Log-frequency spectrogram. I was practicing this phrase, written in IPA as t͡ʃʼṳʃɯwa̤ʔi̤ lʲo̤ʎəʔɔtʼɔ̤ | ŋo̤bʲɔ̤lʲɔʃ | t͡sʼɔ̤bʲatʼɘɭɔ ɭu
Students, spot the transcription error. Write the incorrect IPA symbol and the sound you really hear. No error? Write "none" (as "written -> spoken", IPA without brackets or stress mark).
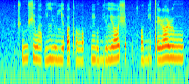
none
